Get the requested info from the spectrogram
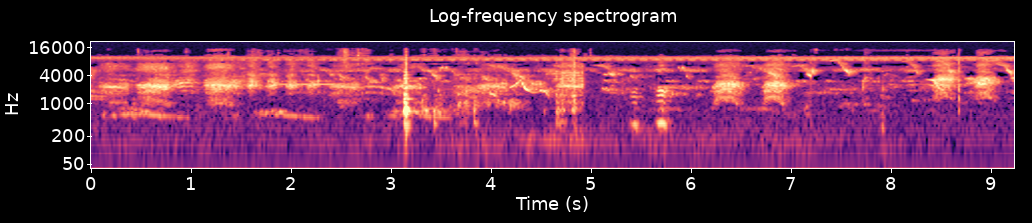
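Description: Birds chirping and calling repeatedly in short, quick notes, with a single sharp knock about three seconds in.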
